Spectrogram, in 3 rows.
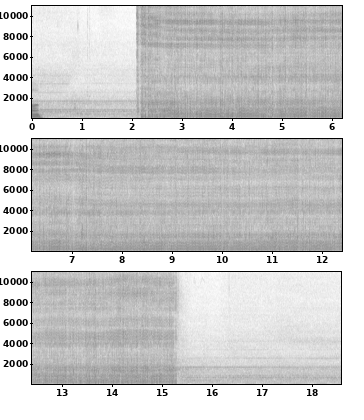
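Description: MIG welding arc from an ESAB Rebel 235 on its sMIG program with .045 wire, struck about two seconds in and running steadily for about thirteen seconds before cutting off. At about 16 volts and 220 amps the arc sounds okay but is nowhere near spray transfer.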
